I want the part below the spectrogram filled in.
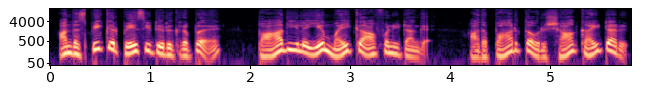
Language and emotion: Tamil, surprised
